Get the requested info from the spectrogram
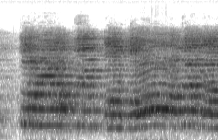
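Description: A man's voice chanting a sermon in a high sung melody with long held notes. It starts after a brief break at the very beginning.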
